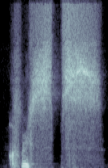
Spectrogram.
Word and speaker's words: crisps: so the crit at the beginning is like in Cricut but the end of it is SPS so you have to say crisps you might want to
